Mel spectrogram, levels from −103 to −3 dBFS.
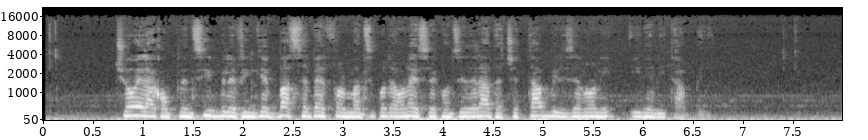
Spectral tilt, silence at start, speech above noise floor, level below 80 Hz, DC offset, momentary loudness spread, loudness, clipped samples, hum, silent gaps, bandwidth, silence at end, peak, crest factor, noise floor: -7 dB/octave; 0.05 s; 22 dB; -26 dBFS; under 0.1%; 7 LU; -13 LUFS; under 0.1%; none; none; 15 kHz; 0 s; -2 dBFS; 12 dB; -33 dBFS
